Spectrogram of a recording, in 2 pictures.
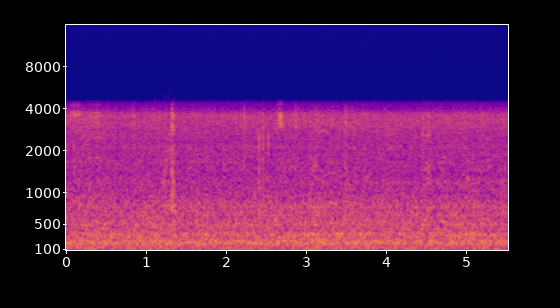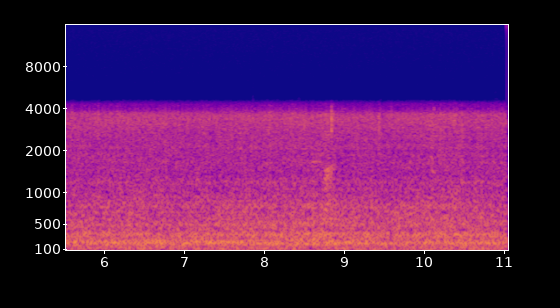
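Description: Steady low roar of an airliner's engines and rushing air, heard inside the passenger cabin.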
